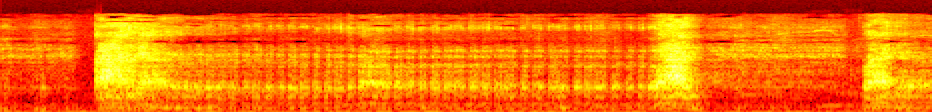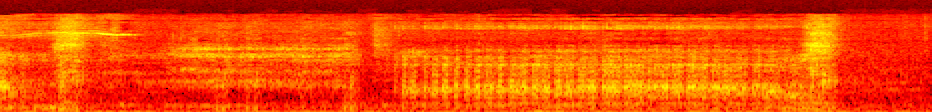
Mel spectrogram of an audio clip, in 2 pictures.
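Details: Dogs in a fight: rough growling runs through, broken by sudden harsh barks, three loud bursts in the first half, over a constant background drone.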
